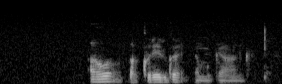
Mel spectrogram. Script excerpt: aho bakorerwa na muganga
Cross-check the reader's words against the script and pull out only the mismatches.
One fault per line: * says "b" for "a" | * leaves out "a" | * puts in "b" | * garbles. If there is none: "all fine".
all fine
